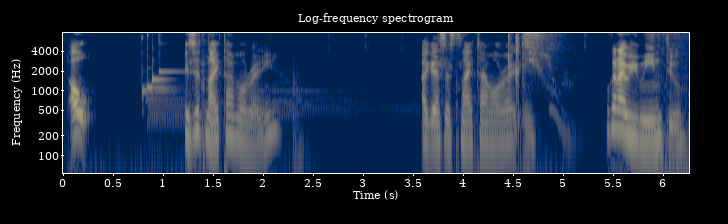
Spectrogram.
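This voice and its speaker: A woman's voice: lowish voice, moderate pace, faint music behind. A woman streaming a game with casual, playfully grumpy and blunt commentary. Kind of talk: casual gameplay commentary, reading and reacting.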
